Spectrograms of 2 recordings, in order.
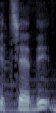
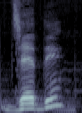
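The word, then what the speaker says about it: Cedi: και είναι Τζέντι, όχι Τσέντι, Τζέντι Όσμαν. – Τζέντι. – Ο Τούρκος γεννημένος στην Οχρίδα. Μετά φυσικά, σαν τον Τζόκοβιτς. – Γιατί Μεσί. – Ναι, έτσι. – Είδα κάτω. – Μεσί είναι, αλλά προφέρεται Τζέντι.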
